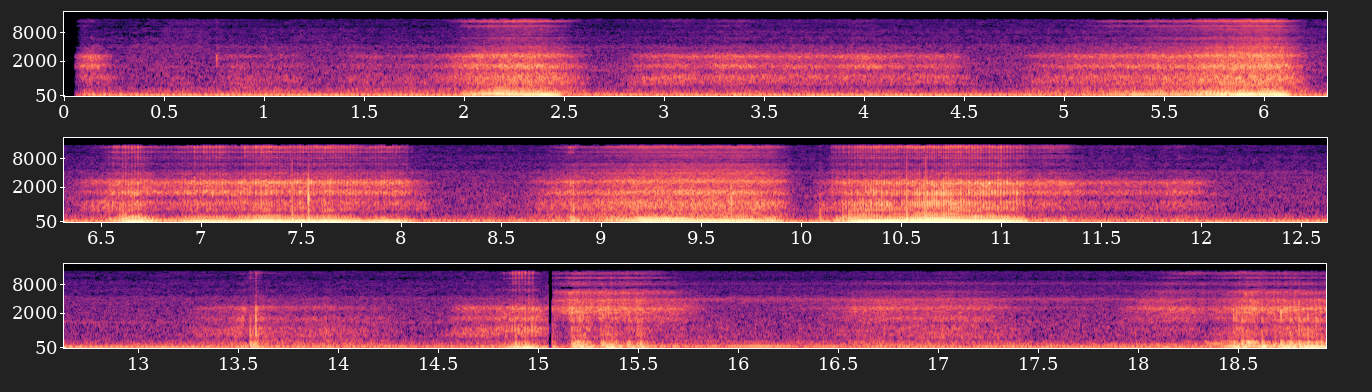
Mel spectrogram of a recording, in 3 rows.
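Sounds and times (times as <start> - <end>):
steady low hum: 0.1 - 18.9
person snoring loudly: 1.9 - 4.2, 4.8 - 11.5, 14.6 - 15.8, 18.0 - 18.9.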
